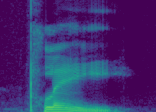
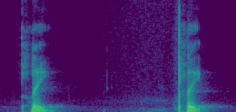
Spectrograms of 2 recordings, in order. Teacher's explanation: The stop T makes the vowel shorter.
